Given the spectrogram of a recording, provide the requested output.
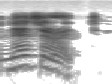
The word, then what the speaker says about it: Nazareth: Jesus 하고 그 다음에 나사렛으로 우리가 한글로 읽었지만 영어로 읽을 땐 그래도 영어식처럼 발음을 해줍시다. This is Jesus, the prophet from Nazareth in Galilee.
